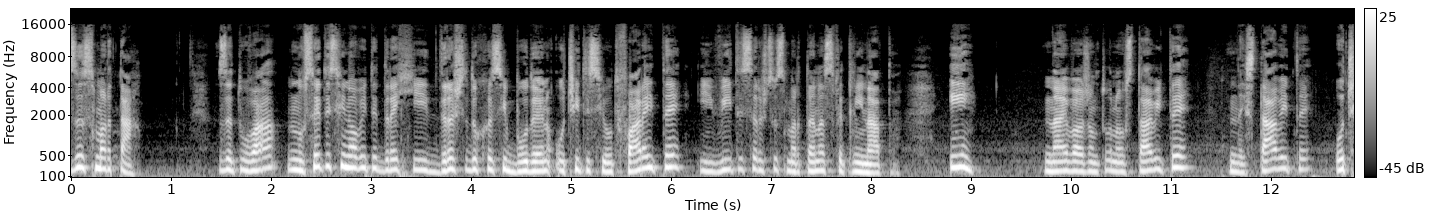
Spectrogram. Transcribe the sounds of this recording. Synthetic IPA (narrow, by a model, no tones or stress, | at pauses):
zɐsməɾt̪a | zɐt̪ovanosɛt̪ɛsinɔvit̪ɛd̪ɾɛxid̪ɾɤʃt̪ɛd̪oxɤsibud̪ɛnot͡ʃit̪ɛsiot̪faɾʲɐjt̪ɛivit̪ɛsɾɛʃt̪osməɾt̪ənɐsvɛt̪linat̪ə | i | najvaʒnot̪onɛost̪avit̪ɛ | nɛst̪avit̪ɛot͡ʃ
